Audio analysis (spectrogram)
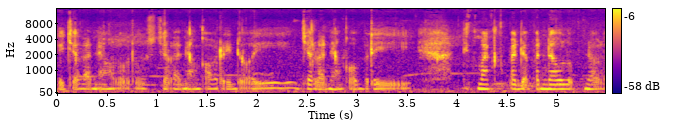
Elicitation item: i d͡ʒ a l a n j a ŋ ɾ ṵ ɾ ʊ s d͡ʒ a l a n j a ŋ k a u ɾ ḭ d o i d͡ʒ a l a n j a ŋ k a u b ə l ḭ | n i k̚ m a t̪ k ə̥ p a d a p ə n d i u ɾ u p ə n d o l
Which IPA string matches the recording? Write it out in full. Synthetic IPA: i d͡ʒ a l a n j a ŋ l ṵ ɾ ʊ s d͡ʒ a l a n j a ŋ k a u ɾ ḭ d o i d͡ʒ a l a n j a ŋ k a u b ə ɾ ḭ | n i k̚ m a t̪ k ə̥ p a d a p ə n d a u l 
